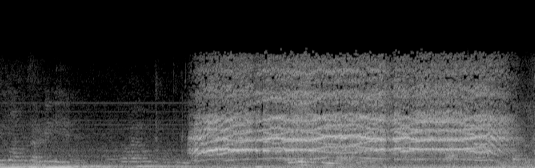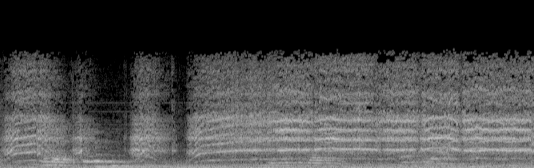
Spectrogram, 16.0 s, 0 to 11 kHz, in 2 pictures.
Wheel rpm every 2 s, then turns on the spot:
0, 80, 160, 130, 30, 80, 160, 150.
none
